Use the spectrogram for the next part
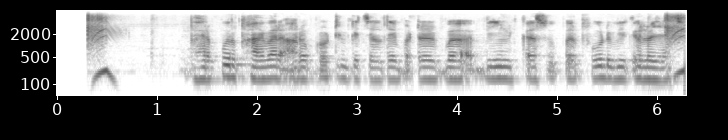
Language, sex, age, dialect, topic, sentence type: Maithili, male, 25-30, Angika, agriculture, statement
